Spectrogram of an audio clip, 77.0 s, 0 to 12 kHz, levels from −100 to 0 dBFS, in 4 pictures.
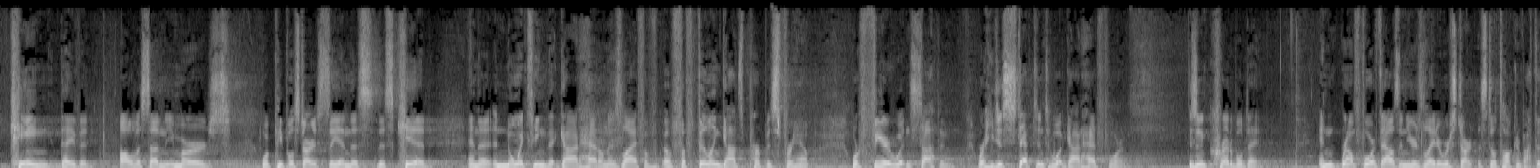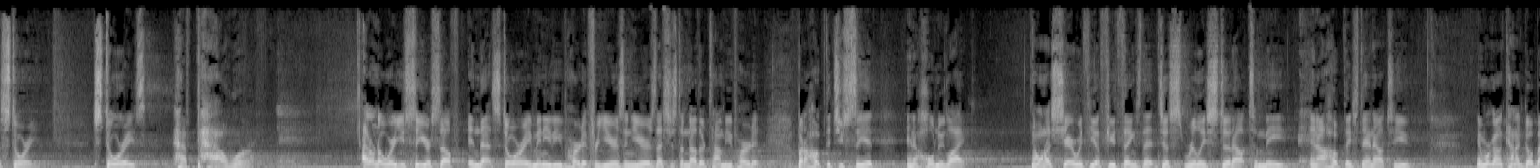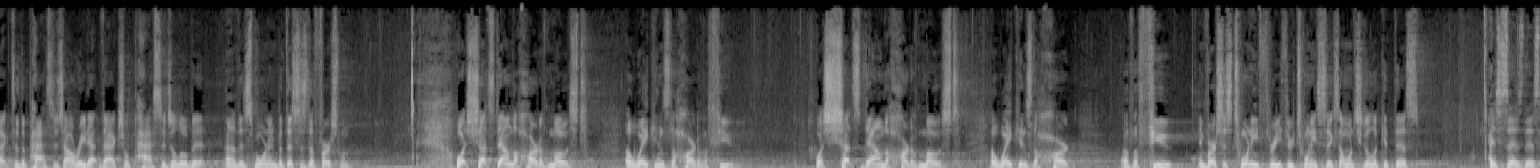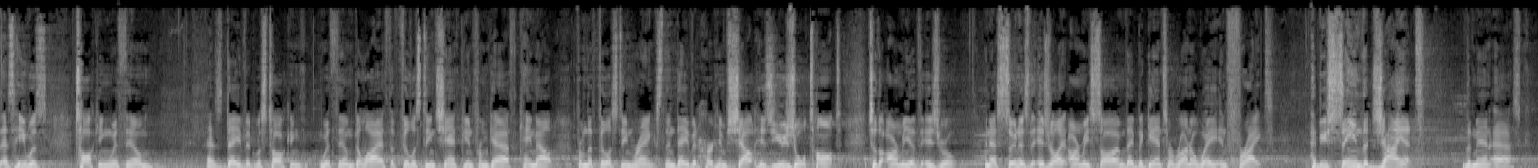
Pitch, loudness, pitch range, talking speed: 140 Hz, -27 LUFS, 125-155 Hz, 205 wpm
